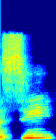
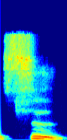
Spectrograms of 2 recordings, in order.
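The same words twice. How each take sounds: First: "si" with a plain ee vowel; si read as spelt. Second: "se" as a hissed s with a buzzed vowel; Mandarin si sound. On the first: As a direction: say "si" like see. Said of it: "Kita nggak baca si". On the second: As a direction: draw out "se" as sss-uh, without ee. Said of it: "melainkan se". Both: Shown as a demonstration.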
